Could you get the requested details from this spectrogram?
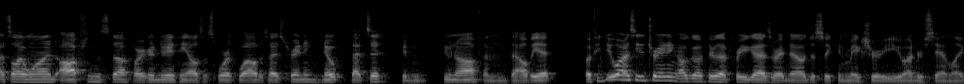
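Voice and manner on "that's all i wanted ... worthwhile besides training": normal talking voice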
